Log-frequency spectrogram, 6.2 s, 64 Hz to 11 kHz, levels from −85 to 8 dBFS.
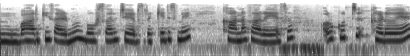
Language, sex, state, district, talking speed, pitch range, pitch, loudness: Hindi, female, Uttar Pradesh, Shamli, 195 wpm, 245-290 Hz, 265 Hz, -13 LUFS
